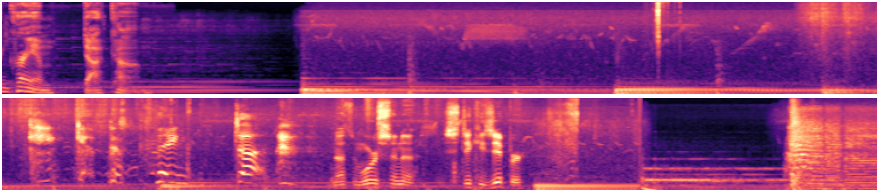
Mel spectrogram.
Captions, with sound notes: (gentle music) (lighter striking) - Can't get this thing done. - Nothing worse than a sticky zipper. (rock music)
